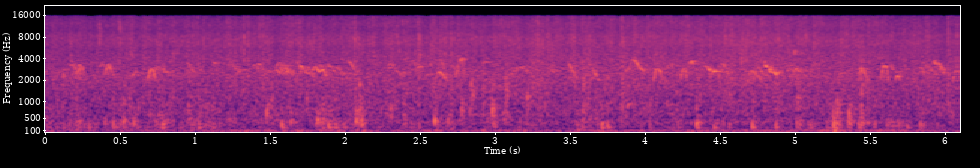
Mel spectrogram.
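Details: Many ducklings on a barn floor at feeding time, a dense chorus of high, thin peeps rising and falling continuously over steady rustling and pecking noises.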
